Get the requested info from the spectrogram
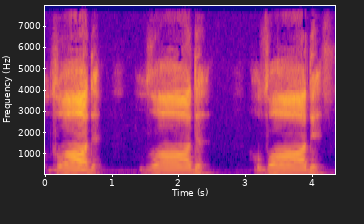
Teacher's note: زواحق، تواحن، نواجز، جو دانت زواحق، تواحن، نواجز، انہیں کو ڈھاڑے کہتے ہیں، یمن زن اس کاشر پٹ اڑمچ ونن، تو یہی اوپر والے ان کے ساتھ ٹچ ہوتا ہے، زبان کی کروٹ ان کے ساتھ ملتی ہیں ڈاڑوں کے ساتھ، تو وہاں سے ضاد نکلتا ہے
